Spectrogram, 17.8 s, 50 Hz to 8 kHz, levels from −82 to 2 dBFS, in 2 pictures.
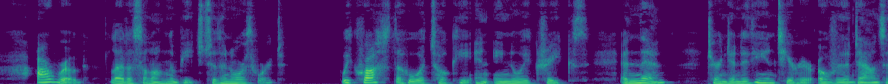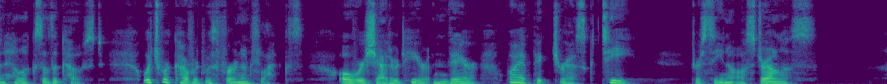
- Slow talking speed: No, average, 165 wpm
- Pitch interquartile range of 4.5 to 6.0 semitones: Yes, average, 5.2 semitones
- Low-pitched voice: No, medium, 155 Hz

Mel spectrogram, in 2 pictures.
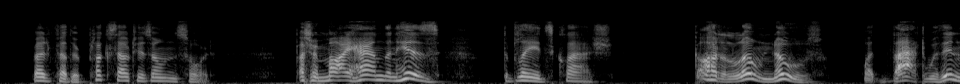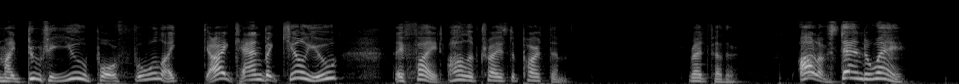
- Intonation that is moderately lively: No, wide, 7.7 semitones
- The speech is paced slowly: Yes, slow, 130 wpm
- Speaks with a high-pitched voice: No, medium, 180 Hz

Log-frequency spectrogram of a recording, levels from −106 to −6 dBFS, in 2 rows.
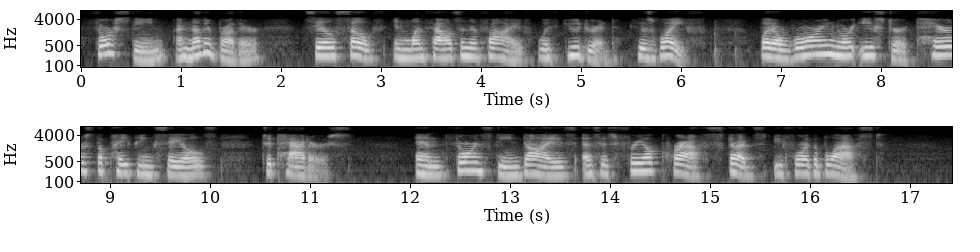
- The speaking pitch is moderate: No, high, 200 Hz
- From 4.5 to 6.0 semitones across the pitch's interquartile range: No, average, 3.7 semitones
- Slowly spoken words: Yes, slow, 110 wpm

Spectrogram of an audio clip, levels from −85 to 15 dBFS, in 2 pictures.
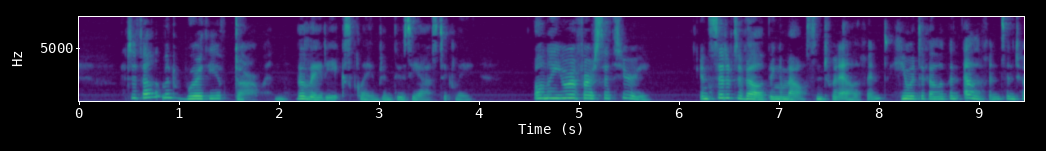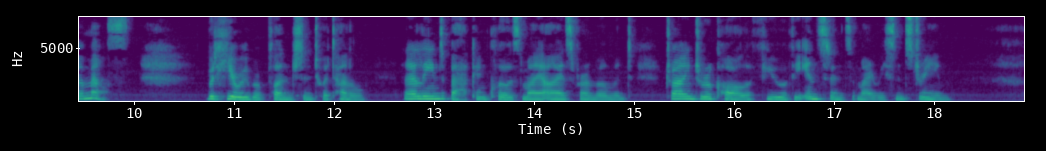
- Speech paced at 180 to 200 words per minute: Yes, average, 190 wpm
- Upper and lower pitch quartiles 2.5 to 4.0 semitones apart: No, average, 4.8 semitones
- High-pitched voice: Yes, high, 220 Hz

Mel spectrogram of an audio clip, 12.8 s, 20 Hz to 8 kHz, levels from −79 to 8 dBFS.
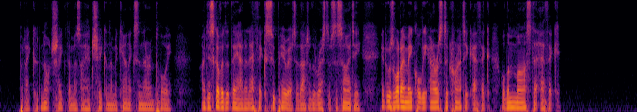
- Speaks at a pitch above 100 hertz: No, very low, 90 Hz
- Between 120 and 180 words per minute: No, average, 200 wpm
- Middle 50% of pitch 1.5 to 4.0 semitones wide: Yes, average, 3.4 semitones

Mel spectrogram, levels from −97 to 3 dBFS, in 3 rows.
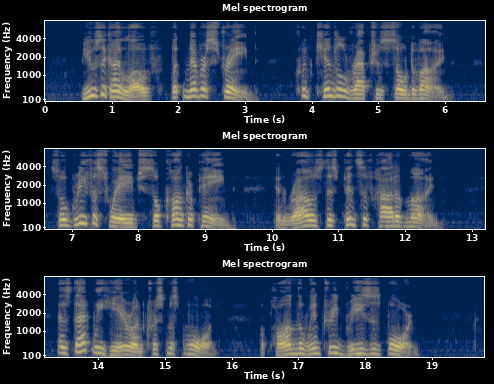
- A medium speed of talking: No, slow, 110 wpm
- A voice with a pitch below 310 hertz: Yes, medium, 185 Hz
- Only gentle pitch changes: No, wide, 5.6 semitones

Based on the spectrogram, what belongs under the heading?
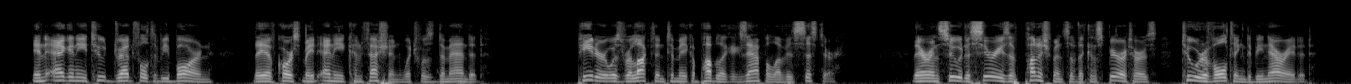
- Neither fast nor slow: Yes, average, 180 wpm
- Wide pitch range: No, average, 4.0 semitones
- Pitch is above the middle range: No, medium, 140 Hz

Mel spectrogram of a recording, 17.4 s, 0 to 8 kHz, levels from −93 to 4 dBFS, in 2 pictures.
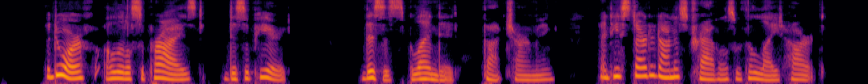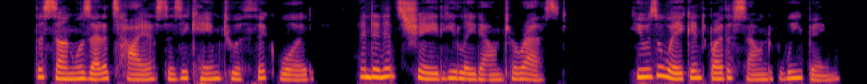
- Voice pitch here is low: No, high, 205 Hz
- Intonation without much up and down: No, average, 4.2 semitones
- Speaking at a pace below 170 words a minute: No, average, 175 wpm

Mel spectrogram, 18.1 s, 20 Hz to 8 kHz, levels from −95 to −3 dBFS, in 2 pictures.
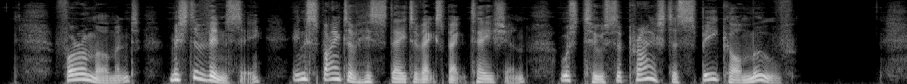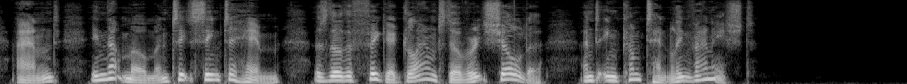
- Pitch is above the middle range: No, medium, 140 Hz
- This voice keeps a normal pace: No, slow, 125 wpm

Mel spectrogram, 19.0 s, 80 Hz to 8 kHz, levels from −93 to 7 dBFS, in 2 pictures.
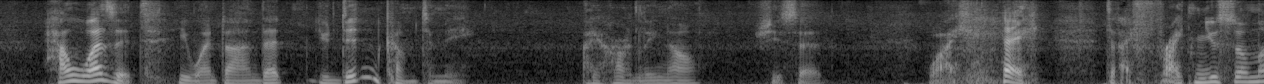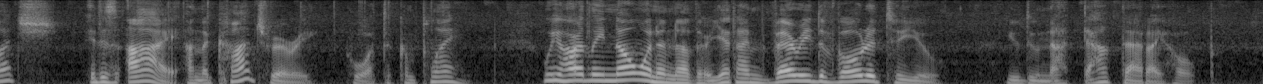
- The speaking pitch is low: Yes, low, 130 Hz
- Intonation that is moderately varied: No, wide, 9.0 semitones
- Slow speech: No, average, 170 wpm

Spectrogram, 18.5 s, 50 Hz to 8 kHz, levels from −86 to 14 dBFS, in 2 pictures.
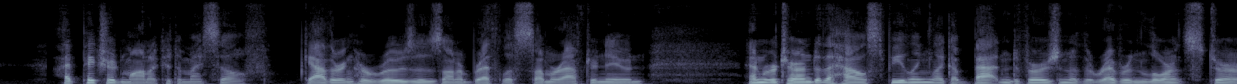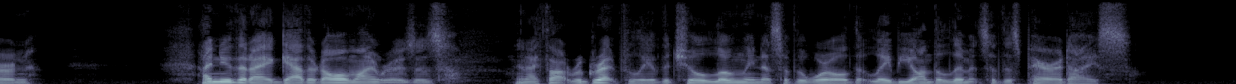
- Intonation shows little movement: Yes, narrow, 2.0 semitones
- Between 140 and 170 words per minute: No, average, 180 wpm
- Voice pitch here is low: Yes, low, 105 Hz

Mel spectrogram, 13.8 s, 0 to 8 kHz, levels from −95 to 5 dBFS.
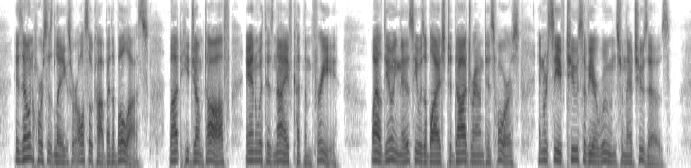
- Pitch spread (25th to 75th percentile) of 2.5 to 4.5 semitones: Yes, average, 3.7 semitones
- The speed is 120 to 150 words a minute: No, average, 175 wpm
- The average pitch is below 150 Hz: Yes, medium, 140 Hz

